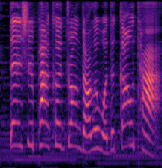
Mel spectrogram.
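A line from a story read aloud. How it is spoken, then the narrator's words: Dejected. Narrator (Chinese): 帕克看起来很沮丧，他说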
